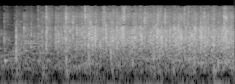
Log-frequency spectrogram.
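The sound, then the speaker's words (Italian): Steady audience applause welcoming a group of children as they take their places, a dense wash of many hands clapping that swells slightly and holds at a fairly loud level throughout, with no voices standing out. “Bel applauso.”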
